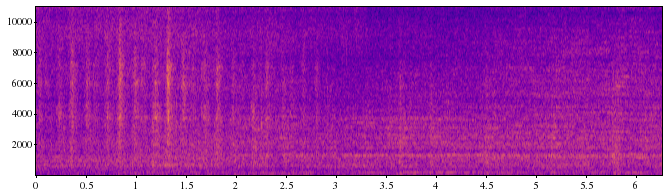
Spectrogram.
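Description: Steam train hauled by LBSC A1X Terrier tank engine 32670 passing close by: wheels clicking over the rail joints with a steady rumble as the carriages roll past. The sharp clicks come thickest in the first second and a half, and the rumble grows louder.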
